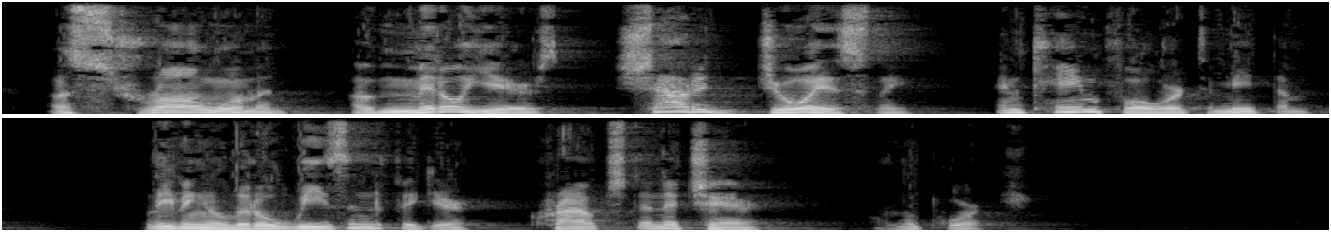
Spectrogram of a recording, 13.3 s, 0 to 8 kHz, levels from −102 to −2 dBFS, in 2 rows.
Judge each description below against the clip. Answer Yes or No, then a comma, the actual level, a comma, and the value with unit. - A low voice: Yes, low, 105 Hz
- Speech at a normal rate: No, slow, 120 wpm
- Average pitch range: No, wide, 6.3 semitones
